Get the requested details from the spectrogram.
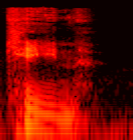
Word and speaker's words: Cayne: The guy that handed the stick of gum, his name is Private Kane. But it's spelled differently. It's spelled C-A-Y-N-E.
